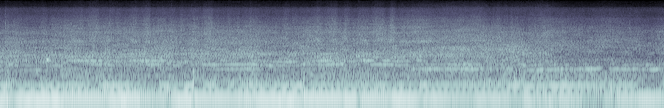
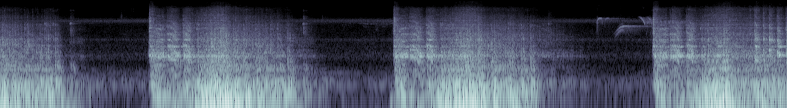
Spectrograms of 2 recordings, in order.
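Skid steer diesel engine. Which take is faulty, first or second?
second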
